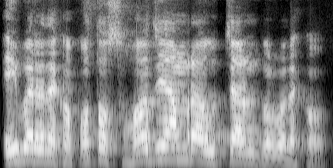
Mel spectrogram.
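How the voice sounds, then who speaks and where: A woman teacher with a fairly low voice leads young pupils through a spelling lesson. She drills them with call-and-response and keeps firing quick check questions at the children.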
